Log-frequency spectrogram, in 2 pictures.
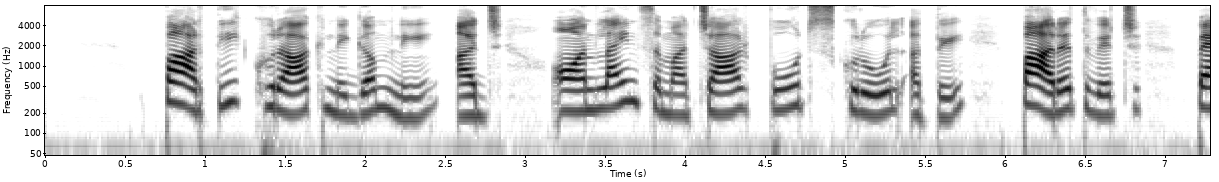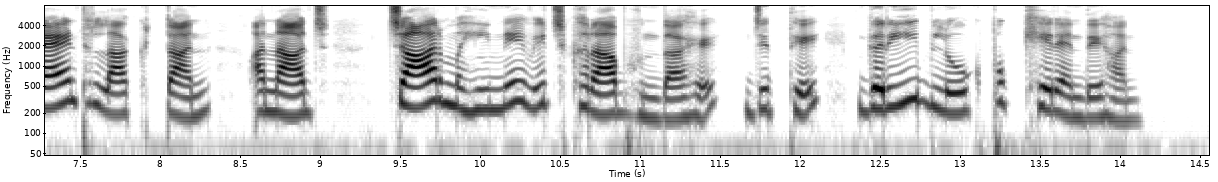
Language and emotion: Punjabi, neutral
